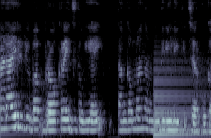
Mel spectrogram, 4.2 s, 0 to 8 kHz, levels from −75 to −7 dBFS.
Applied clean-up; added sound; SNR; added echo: none; Keyboard (musical); 11 dB; reverberation time 0.2 s.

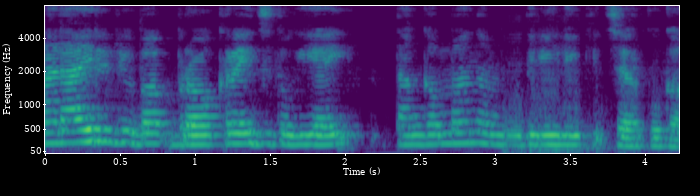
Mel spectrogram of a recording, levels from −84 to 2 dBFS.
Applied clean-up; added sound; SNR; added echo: neural separator model SepFormer DNS4.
